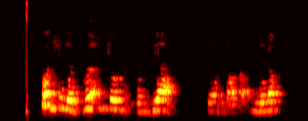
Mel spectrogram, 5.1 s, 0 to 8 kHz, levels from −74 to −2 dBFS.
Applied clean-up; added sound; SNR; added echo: neural mask model DeepFilterNet 3.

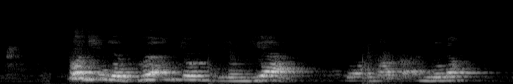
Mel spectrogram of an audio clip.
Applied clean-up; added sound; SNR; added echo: neural separator model SepFormer DNS4.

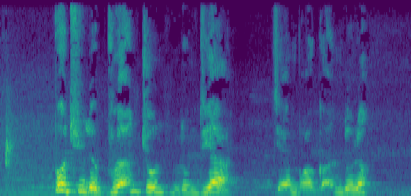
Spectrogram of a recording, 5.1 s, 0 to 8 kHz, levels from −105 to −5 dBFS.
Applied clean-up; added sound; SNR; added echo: none; none; none; none.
